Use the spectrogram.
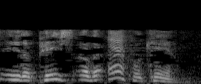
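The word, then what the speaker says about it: afikoman: I said, how do you pronounce this word? And she said, it's aphokim.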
